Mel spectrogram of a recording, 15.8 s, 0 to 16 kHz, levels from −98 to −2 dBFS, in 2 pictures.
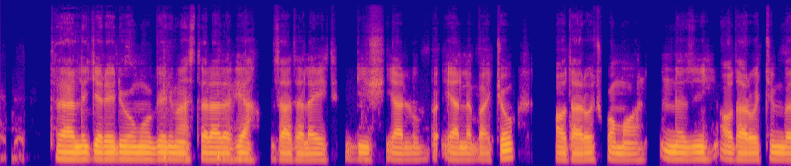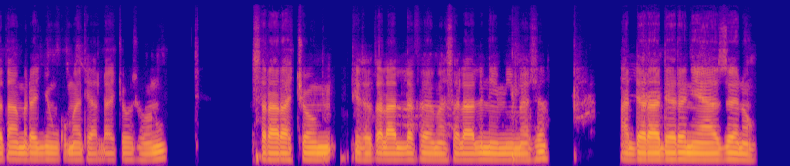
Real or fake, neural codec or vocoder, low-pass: real; none; 14.4 kHz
